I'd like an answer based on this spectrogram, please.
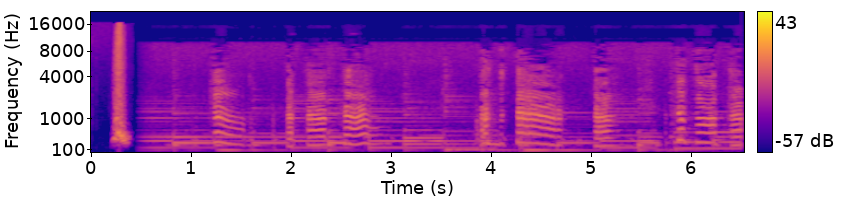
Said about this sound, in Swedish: Du är bra på att göra det där kazoo-liknande visselnyn-hybridljudet som vi förknippar med den tecknade Robin Hood-tuppen Allan i dalen.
